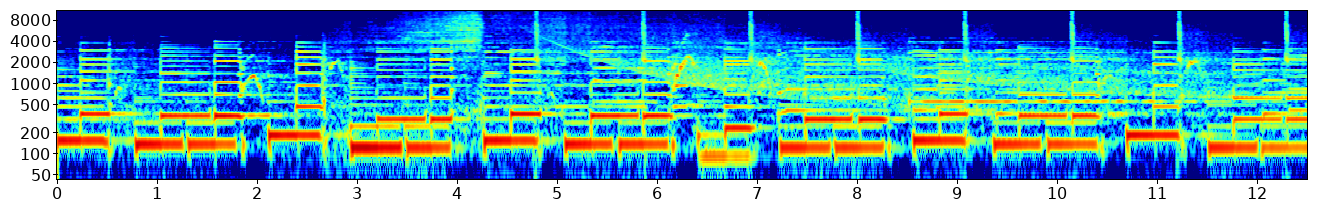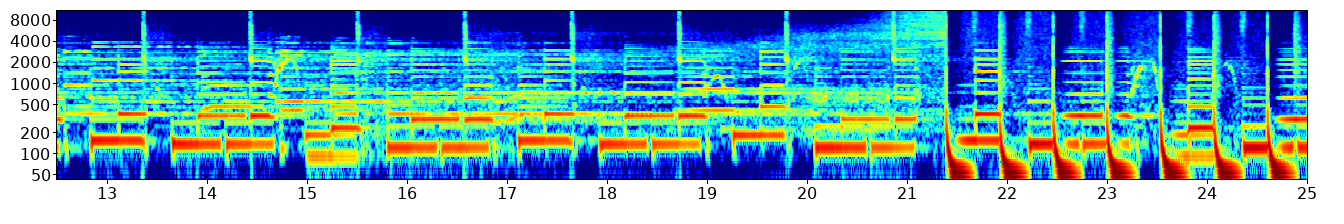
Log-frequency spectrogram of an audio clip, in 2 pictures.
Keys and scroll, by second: 22.9 ctrl+a.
